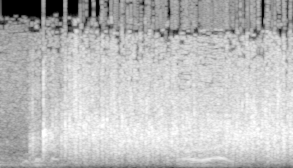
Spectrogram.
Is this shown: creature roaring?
no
